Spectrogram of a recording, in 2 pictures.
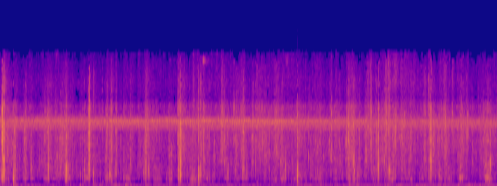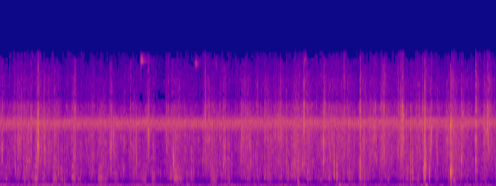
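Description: A dog panting as it runs alongside a moving bicycle, over a low rumble and many short, irregular clicks and ticks from the ride. A steady thin high tone sits under it all.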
